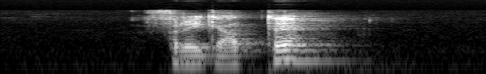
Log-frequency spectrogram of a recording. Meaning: frigate
- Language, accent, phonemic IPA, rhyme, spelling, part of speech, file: German, Austria, /fʁeˈɡatə/, -atə, Fregatte, noun, De-at-Fregatte.ogg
